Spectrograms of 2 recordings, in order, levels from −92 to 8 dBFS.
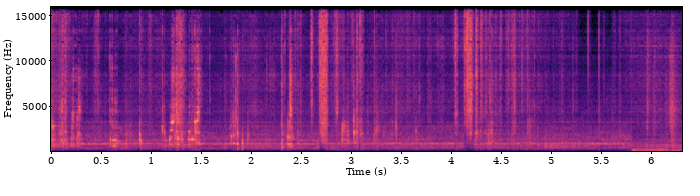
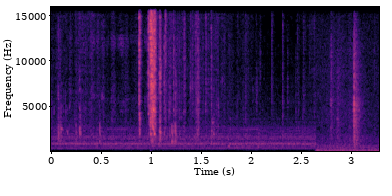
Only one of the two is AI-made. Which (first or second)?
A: first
